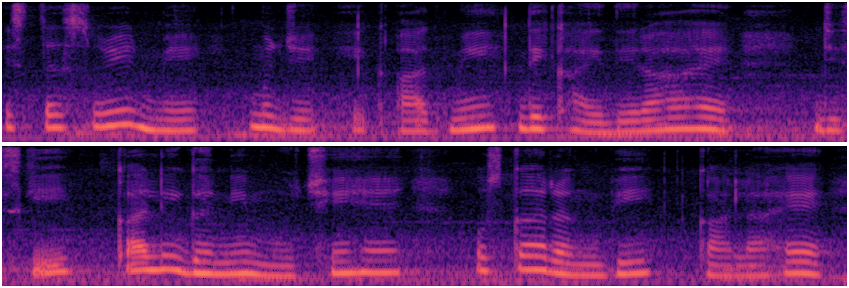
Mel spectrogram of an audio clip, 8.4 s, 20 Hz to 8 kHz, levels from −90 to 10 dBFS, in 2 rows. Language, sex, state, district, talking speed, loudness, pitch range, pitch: Hindi, female, Rajasthan, Churu, 130 wpm, -27 LUFS, 190-230 Hz, 205 Hz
